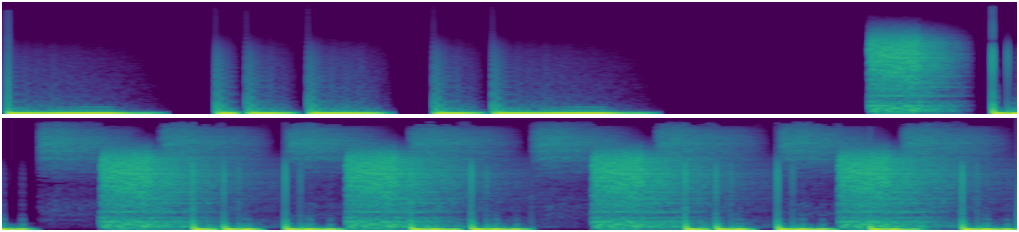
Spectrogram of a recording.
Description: Sin Wave

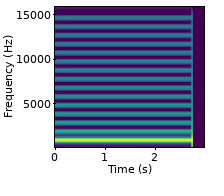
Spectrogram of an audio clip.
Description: sinewave bounce

